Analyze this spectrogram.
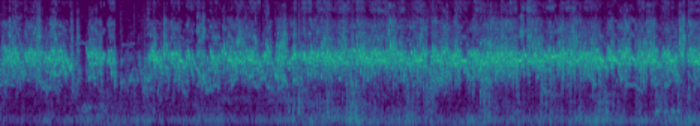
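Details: Budgerigars in an aviary of breeding pairs, a crowd of birds chirping and twittering in a high, unbroken chorus; a short lull early on, then steady dense chatter to the end.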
